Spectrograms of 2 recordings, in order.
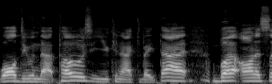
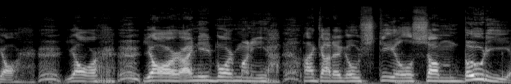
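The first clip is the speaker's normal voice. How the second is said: pirate voice with drawn-out yars; 3 dB louder than usual. Voicing what Foxy seems to say while running: pirate voice as Foxy. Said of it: "I like this run animation for Foxy's like".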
